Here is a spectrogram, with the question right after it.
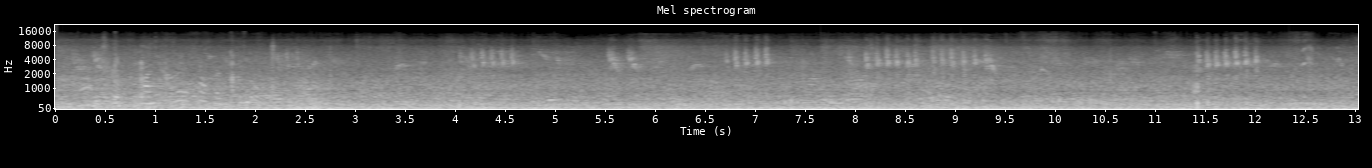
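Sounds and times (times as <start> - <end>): low rumble of street ambience: 0.0 - 13.0.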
